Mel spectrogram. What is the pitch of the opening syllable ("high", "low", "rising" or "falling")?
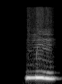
low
